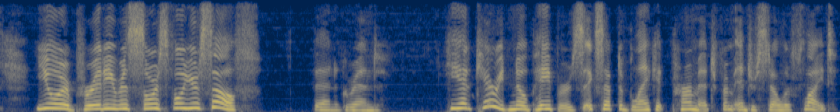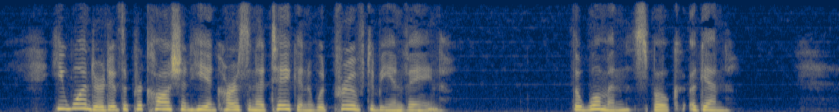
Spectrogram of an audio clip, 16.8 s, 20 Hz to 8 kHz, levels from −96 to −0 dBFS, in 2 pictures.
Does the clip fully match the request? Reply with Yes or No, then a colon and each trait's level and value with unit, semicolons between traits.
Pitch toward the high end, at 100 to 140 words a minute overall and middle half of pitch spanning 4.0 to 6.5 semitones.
Yes: high, 235 Hz; slow, 135 wpm; wide, 5.4 semitones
